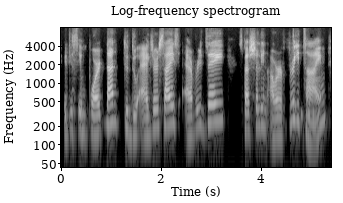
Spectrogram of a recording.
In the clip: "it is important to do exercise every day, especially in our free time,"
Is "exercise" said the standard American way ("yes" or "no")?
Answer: no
